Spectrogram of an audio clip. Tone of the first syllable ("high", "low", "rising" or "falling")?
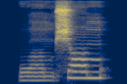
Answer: low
